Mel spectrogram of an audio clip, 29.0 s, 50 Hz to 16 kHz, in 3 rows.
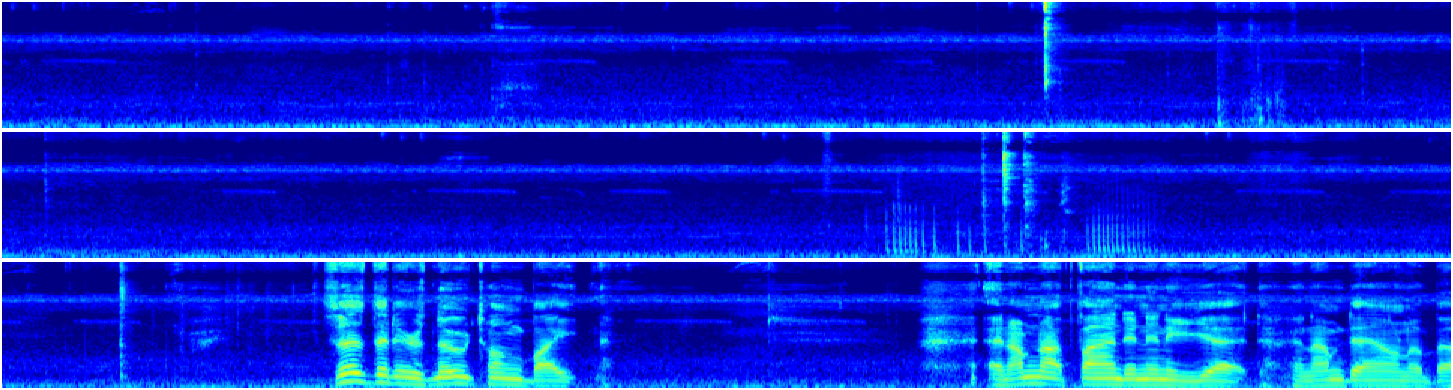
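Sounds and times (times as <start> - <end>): insect chirping in high pulses: 0.0 - 28.9
low steady hum: 0.0 - 28.9
sharp clicks: 6.8 - 7.5.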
